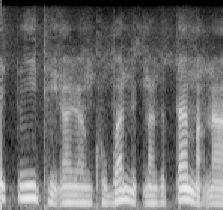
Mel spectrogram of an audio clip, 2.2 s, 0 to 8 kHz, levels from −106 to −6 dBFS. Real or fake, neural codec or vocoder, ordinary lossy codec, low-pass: fake; codec, 16 kHz, 0.9 kbps, LongCat-Audio-Codec; none; 7.2 kHz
